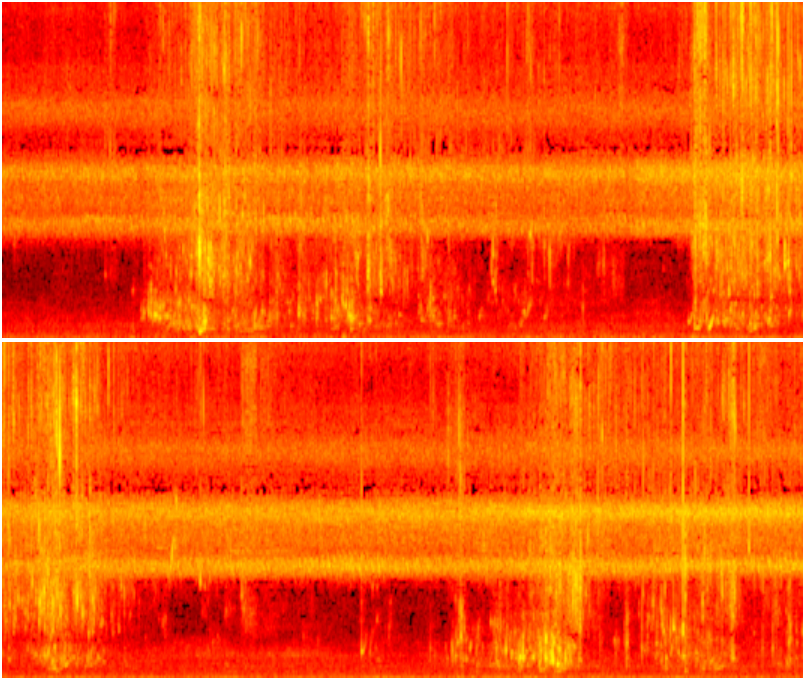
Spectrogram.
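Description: Stand-up paddleboard paddle strokes: the blade dipping and pulling through calm water, splashing in three bursts several seconds apart. A steady high drone of insects runs underneath.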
